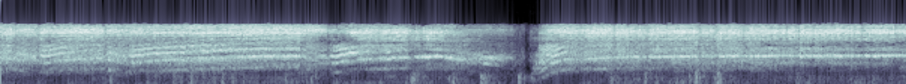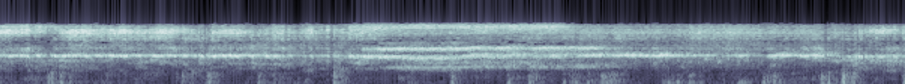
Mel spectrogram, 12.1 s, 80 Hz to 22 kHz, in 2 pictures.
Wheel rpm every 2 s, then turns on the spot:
190, 140, 230, 230, 230, 240.
none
